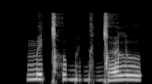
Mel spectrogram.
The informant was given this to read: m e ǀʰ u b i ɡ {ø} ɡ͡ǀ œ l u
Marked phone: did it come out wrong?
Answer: no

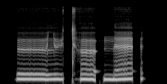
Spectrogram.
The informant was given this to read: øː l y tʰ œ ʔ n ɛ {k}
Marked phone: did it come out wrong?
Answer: yes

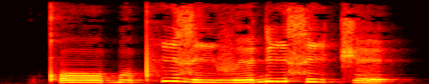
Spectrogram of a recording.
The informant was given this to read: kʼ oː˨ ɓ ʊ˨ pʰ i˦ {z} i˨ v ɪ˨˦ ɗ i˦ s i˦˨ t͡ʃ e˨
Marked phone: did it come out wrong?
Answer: no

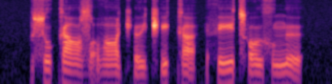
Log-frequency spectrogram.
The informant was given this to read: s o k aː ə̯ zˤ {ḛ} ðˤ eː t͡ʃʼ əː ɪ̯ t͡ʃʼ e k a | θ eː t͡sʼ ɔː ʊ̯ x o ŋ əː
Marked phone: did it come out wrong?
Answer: no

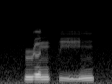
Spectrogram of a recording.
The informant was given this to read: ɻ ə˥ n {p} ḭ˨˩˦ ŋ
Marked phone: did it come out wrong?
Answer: no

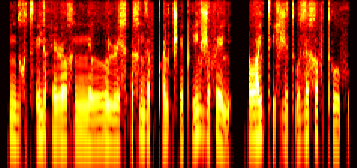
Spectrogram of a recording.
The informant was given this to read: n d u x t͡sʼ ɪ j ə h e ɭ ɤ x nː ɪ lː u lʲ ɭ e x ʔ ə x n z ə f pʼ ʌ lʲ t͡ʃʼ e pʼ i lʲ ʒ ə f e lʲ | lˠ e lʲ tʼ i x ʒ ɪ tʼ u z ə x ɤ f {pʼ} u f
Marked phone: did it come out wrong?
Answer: yes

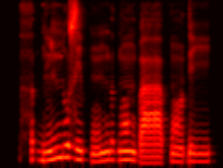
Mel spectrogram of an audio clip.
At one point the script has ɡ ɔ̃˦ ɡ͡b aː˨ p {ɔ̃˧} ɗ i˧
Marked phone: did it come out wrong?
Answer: no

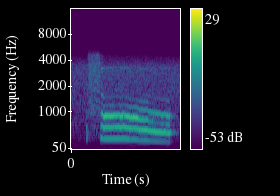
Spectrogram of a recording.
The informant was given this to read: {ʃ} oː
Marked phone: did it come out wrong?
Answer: yes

